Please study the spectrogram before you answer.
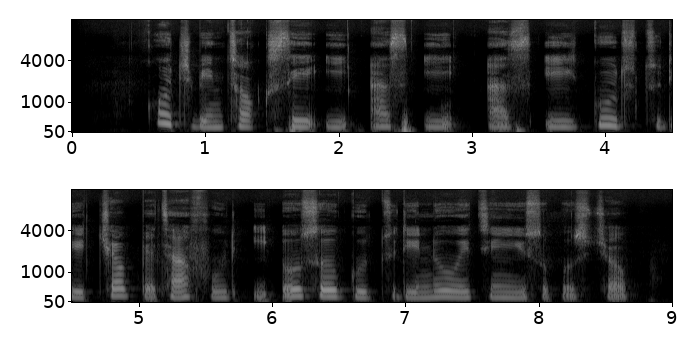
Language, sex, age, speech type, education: Nigerian Pidgin, female, 15-29, spontaneous, tertiary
